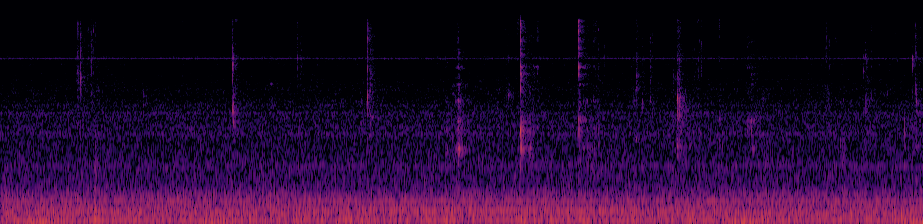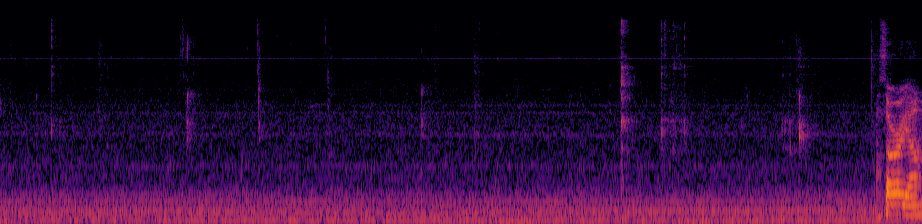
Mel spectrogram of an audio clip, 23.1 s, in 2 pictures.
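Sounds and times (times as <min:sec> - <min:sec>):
steady low hum: 0:00.0 - 0:23.0
person chewing and eating: 0:02.8 - 0:04.8, 0:05.5 - 0:21.8.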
